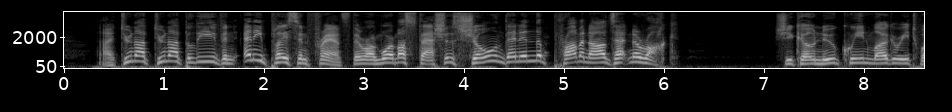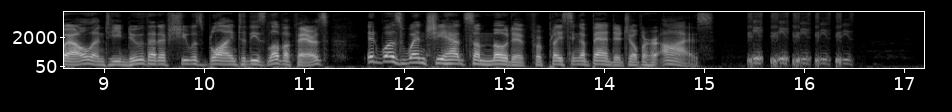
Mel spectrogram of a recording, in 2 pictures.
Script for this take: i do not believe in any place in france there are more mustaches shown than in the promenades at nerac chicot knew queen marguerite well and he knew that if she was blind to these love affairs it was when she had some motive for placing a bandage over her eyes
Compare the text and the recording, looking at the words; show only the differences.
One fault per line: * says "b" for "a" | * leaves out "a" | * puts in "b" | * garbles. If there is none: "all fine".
* puts in "do not"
